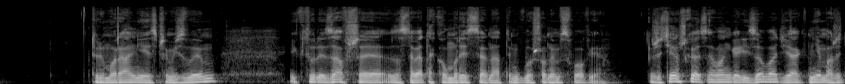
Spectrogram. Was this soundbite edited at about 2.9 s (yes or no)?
no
